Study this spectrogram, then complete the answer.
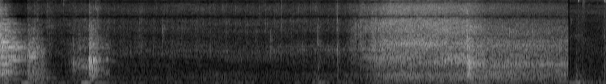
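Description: Garlic and red chili hit hot oil as a tempering for dal, sizzling and crackling up close, with a louder surge of frying midway and faint clinks of utensils, no talking.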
